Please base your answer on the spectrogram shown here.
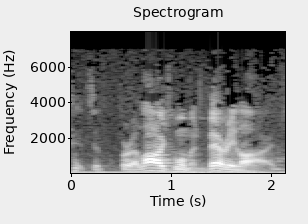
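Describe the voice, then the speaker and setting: A man's voice: lowish voice, very animated, brisk, breathy edge, heavily acted. A man playing a flustered middle-aged American father in a radio sitcom, hesitant and stammering. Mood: embarrassed. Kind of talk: 1950s radio sitcom acting. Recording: muffled old radio recording, faint noise.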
